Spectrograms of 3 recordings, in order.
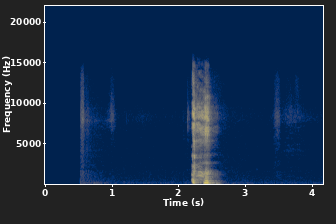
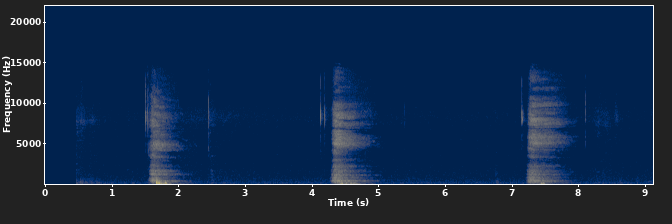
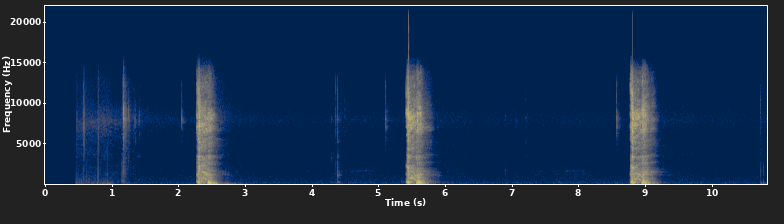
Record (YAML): cough_length: 4.2 s
cough_amplitude: 27333
cough_signal_mean_std_ratio: 0.18
exhalation_length: 9.1 s
exhalation_amplitude: 8740
exhalation_signal_mean_std_ratio: 0.2
three_cough_length: 10.8 s
three_cough_amplitude: 32768
three_cough_signal_mean_std_ratio: 0.21
survey_phase: beta (2021-08-13 to 2022-03-07)
age: 18-44
gender: Male
wearing_mask: 'No'
symptom_none: true
smoker_status: Ex-smoker
respiratory_condition_asthma: false
respiratory_condition_other: false
recruitment_source: REACT
submission_delay: 0 days
covid_test_result: Negative
covid_test_method: RT-qPCR
influenza_a_test_result: Negative
influenza_b_test_result: Negative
